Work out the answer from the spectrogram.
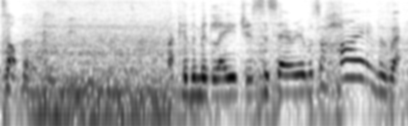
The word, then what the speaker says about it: Southwark: So we've come into the south of the river to an area called Southwark, spelt Southwark, but pronounced Southwark.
